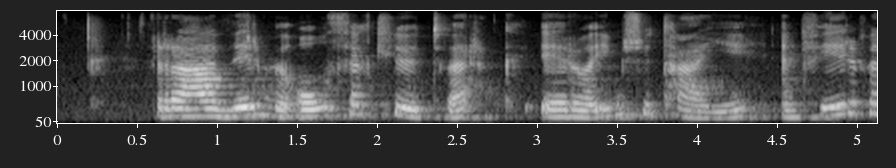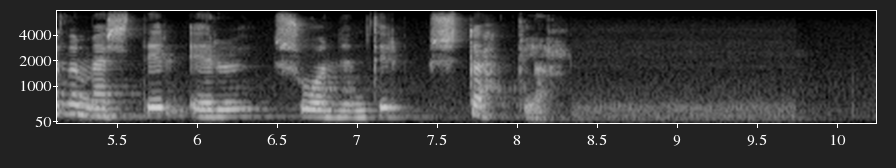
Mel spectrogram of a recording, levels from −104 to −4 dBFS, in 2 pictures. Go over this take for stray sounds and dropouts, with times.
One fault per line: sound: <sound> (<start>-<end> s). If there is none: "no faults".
no faults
